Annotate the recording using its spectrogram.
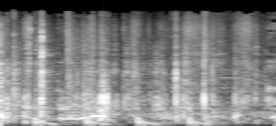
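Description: Handling noise from a foil-lined cardboard light box: irregular taps, clicks and crinkles as a hand presses its support plate down into place.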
